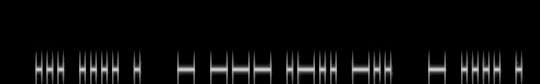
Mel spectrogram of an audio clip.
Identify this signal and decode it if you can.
Morse code, heard as a keyed tone, about 22 wpm, 700 Hz. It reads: SHE TOLD THE
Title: Sentences from Top 1500 Words 22wpm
